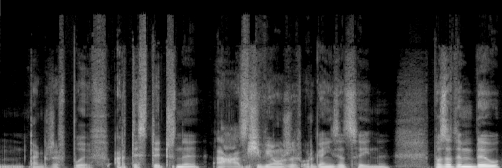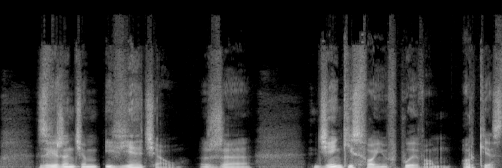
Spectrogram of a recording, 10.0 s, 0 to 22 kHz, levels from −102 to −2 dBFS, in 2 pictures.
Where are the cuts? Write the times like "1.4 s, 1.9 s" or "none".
2.0 s, 2.5 s, 3.0 s, 6.0 s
